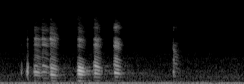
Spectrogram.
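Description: A man's voice coming over a video-call link in a few short, choppy syllables with gliding pitch, then one faint one near the end.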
